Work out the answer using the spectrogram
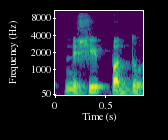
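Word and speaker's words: নিশিপদ্ম: बनी थी बांगला फिल्म निशि पद्मा और फिल्म के निर्देशक स्वामिक सेन बताते हैं कि यह बांगला की बहुत मशहूर फिल्म है और इसका उच्चारण बांगला के मुताबिक निशी पद्दो है शक्ति सामंतास बनाने का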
